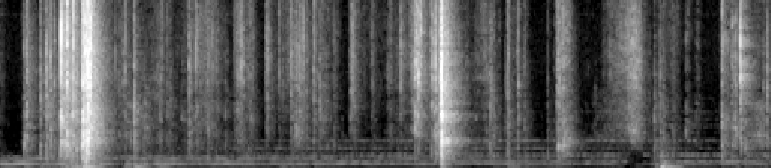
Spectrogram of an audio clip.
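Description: Angel oracle cards being shuffled by hand in short papery bursts, with a loud riffle near the start, another around the middle and a third toward the end, quiet handling between them and no talk.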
